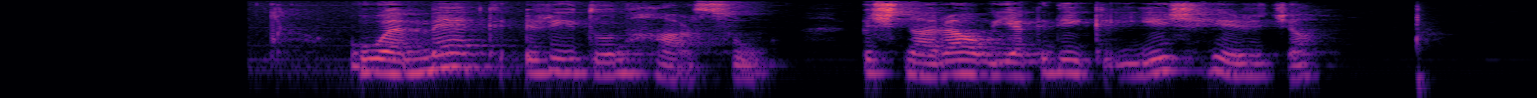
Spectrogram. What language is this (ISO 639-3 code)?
mlt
